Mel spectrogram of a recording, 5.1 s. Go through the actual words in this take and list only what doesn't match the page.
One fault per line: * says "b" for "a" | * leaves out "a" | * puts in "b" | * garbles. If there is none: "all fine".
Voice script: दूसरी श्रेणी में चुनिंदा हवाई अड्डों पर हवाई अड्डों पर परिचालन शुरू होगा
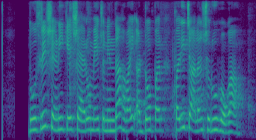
* puts in "के शहरों"
* leaves out "हवाई अड्डों पर"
